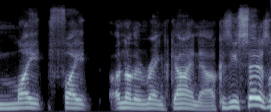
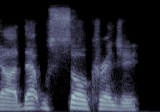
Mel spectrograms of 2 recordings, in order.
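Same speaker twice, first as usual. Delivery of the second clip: plain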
